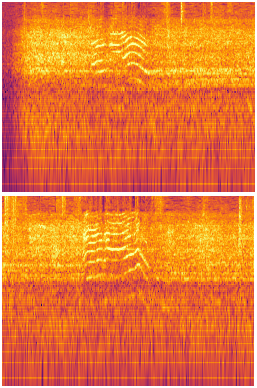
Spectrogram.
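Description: A young woman sings through loudspeakers.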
